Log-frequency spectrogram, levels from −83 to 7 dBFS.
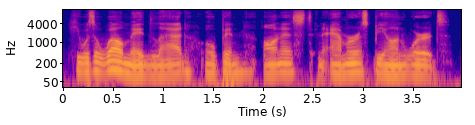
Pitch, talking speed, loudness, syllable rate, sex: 95 Hz, 180 wpm, -19 LUFS, 4.5 syllables/s, male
